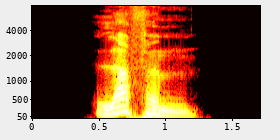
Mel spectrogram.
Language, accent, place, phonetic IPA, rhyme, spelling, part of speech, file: German, Germany, Berlin, [ˈlafm̩], -afm̩, laffem, adjective, De-laffem.ogg
- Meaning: strong dative masculine/neuter singular of laff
